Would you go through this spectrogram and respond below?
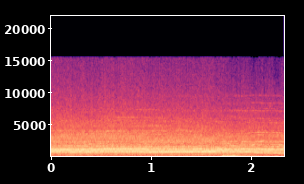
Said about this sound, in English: No, I'm talking about a shout of praise like you've never shouted before. Okay, we're going to take 5 seconds. I'm going to count to three, and as loud as you can, we're going to shout to praise for God. Ready? 1, 2, 3. Woo!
